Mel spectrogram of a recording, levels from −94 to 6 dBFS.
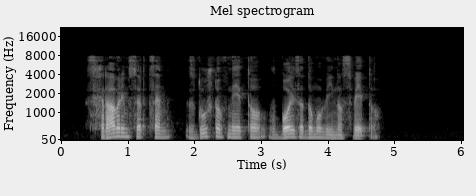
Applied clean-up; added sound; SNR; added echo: none; none; none; none.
